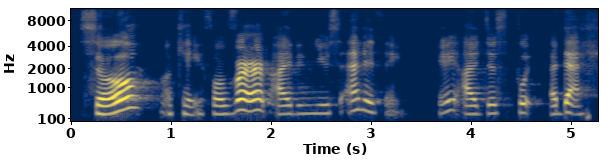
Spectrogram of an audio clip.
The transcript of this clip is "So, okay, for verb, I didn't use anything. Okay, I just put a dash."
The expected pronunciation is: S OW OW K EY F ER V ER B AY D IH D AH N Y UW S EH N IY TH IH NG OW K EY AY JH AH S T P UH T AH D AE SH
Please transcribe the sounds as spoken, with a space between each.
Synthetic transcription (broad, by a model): S OW OW K EY F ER V ER B AY D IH D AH N Y UW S EH N IY TH IH NG OW K EY AY JH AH S P UH T AH D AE SH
